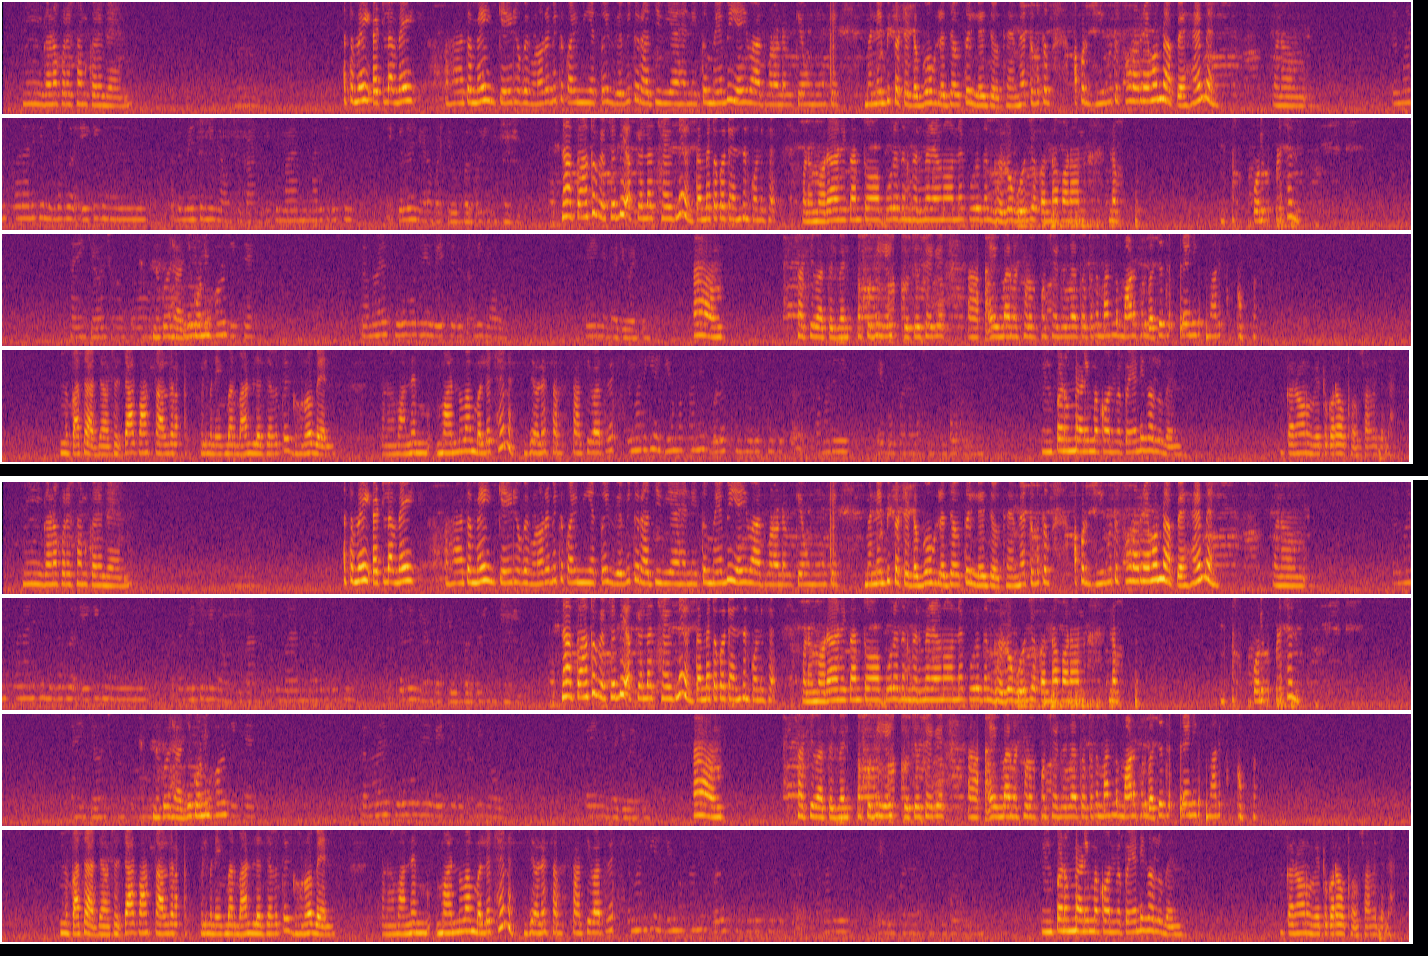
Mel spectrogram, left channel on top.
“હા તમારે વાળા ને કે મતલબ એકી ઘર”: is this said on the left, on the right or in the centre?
Left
